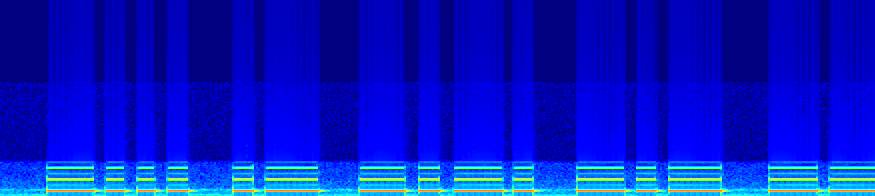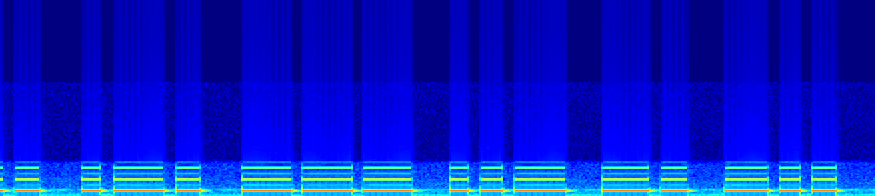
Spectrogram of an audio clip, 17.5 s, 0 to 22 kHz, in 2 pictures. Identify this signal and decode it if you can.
Morse code, heard as a keyed tone, about 7 wpm, 640 Hz. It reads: BACKGROUND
